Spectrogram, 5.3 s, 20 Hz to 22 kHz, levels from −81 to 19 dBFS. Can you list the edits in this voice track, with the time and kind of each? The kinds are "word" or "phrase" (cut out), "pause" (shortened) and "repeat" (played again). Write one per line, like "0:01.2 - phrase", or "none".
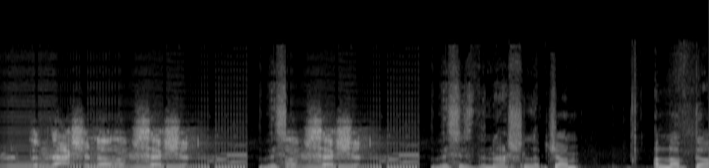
0:02.1 - repeat
0:04.0 - word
